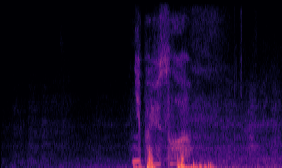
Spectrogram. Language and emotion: Russian, sad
